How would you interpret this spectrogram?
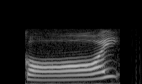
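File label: "goi2", Cantonese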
